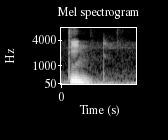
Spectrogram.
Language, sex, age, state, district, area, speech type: Nepali, male, 30-45, West Bengal, Darjeeling, rural, read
